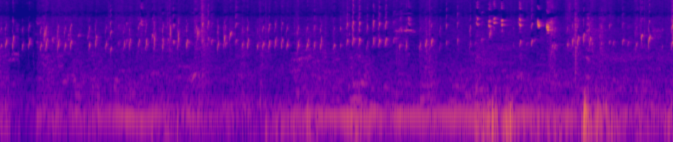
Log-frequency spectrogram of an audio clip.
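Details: European goldfinches calling to each other in nature, a long stream of fast, high chirping twitters with occasional harsher buzzy notes, set against a steady low drone and some low bumps near the end.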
